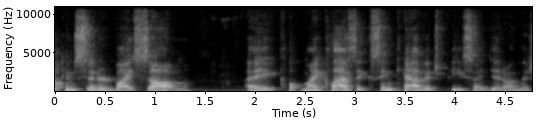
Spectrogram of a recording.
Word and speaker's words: Sienkiewicz: Well, maybe if you said it right and you didn't say Sienkiewicz. I didn't say Sienkiewicz. I said Sienkiewicz. It's Sienkiewicz. Sienkiewicz.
